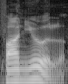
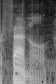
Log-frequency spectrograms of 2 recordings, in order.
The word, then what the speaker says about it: Faneuil: Don't let the French spelling confuse you. The name of this building is pronounced Fanul, or Fanul.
